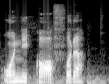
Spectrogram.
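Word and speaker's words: Onychophora: O mesmo esquema serve para os nomes onicófora, scalidófora. Em nematomorfa, a penúltima sílaba agora termina numa consoante e, portanto, precisa receber o acento.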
